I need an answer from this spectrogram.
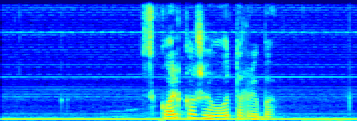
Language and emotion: Russian, neutral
